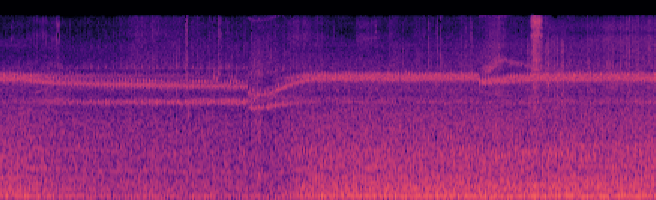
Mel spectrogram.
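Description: A heavy diesel engine rumbles steadily and revs up as a vehicle crawls over rough ground.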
